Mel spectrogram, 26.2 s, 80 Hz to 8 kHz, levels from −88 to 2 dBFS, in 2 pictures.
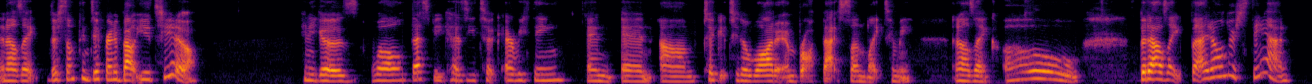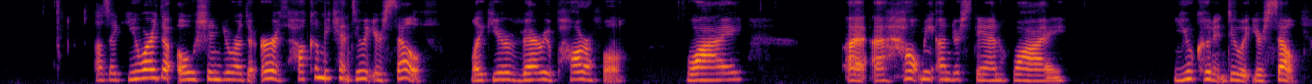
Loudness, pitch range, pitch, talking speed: -24 LUFS, 205-250 Hz, 230 Hz, 180 wpm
